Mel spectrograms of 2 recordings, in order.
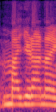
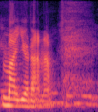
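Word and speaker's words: Majorana: didn't want to forget about something is it Mahana or Mayana Mayana in Italian it's pronounced Mayana there are are so many books that talk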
